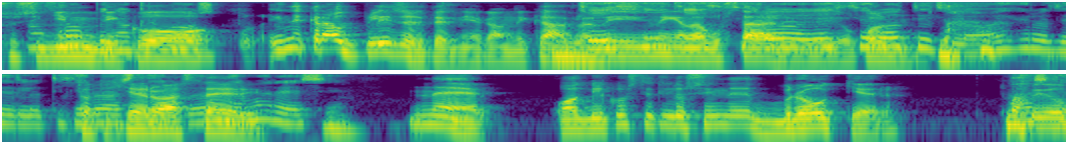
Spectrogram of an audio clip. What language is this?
Greek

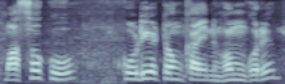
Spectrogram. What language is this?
Odia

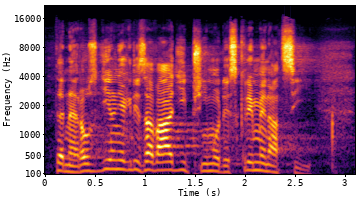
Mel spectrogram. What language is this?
Czech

